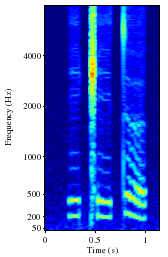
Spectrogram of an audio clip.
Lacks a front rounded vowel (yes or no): no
